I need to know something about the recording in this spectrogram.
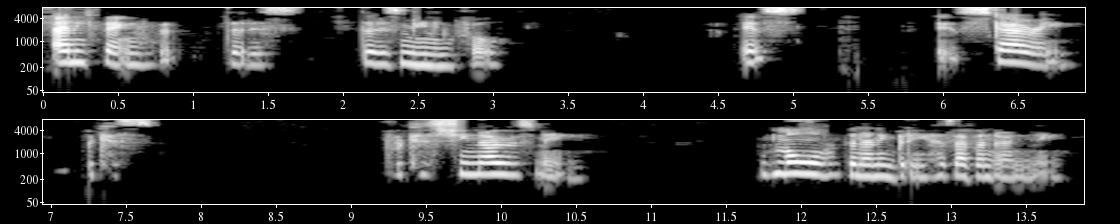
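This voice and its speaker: A woman playing a shy, anxious young lady of the Regency era, stammering and halting. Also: high voice, fairly even intonation, vocal fry, mellow, exaggerated voice. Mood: nervous. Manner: hesitant, stammering, halting restarts.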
